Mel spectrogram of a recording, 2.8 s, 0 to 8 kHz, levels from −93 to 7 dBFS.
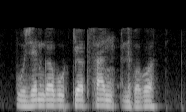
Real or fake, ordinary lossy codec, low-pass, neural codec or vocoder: real; AAC, 16 kbps; 7.2 kHz; none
